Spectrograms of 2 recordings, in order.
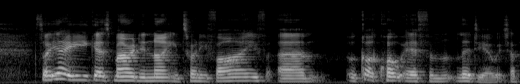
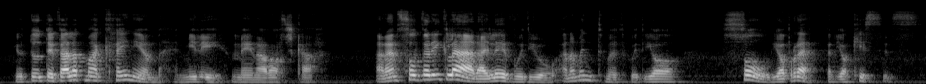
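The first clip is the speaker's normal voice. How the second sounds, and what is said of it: Put-on Russian accent. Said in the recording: “Dare I try a Russian accent? ... That's not bad.”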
